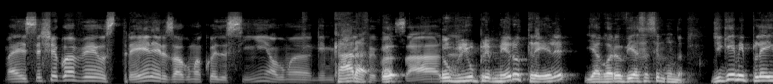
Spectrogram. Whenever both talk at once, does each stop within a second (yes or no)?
no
